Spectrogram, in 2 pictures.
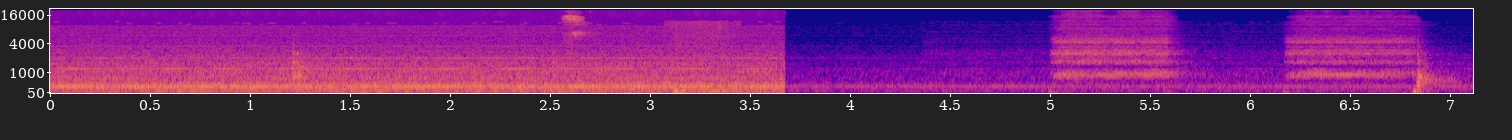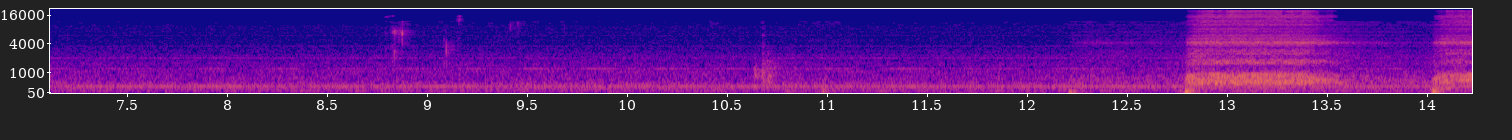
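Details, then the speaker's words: Dräger Evita V800/V600 intensive care ventilator running its breathing circuit test (leakage, inspiratory and expiratory resistance, compliance) before patient admission: fan noise stops, then short hissing air bursts and clicks. "the breathing circle test determines the leakage the inspiratory and expiratory resistance and the compliance of the circuit"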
